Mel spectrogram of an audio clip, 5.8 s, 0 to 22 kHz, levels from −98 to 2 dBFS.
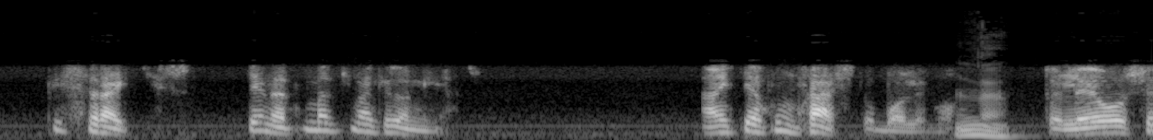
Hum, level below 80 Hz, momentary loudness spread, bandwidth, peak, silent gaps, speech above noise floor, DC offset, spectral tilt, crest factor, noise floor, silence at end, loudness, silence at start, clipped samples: none; -56 dBFS; 15 LU; 4.1 kHz; -6 dBFS; none; 39 dB; under 0.1%; -7.5 dB/octave; 24 dB; -65 dBFS; 0 s; -28 LUFS; 0.3 s; under 0.1%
